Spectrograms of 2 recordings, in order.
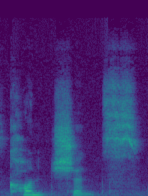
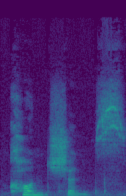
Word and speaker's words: conscience: not pronounced conscience no it's conscience conscience we really need a strong Con in the first syllable it's not awah no it has to be stressed okay so conscience the second syllable has awah okay so we want uh in the second part so conscience conscience last Saturday I came back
